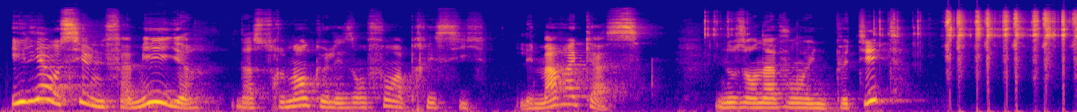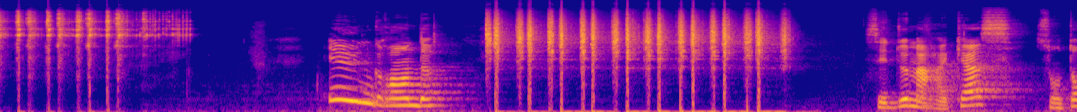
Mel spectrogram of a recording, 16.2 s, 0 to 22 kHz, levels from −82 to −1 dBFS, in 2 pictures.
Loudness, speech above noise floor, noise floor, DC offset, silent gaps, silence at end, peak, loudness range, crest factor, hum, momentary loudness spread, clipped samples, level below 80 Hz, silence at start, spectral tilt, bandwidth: -15 LUFS; 37 dB; -55 dBFS; under 0.1%; none; 0 s; 0 dBFS; 9 LU; 18 dB; none; 16 LU; under 0.1%; -44 dBFS; 0.1 s; -1.5 dB/octave; over 20 kHz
